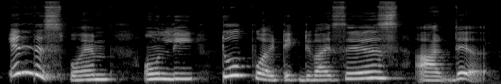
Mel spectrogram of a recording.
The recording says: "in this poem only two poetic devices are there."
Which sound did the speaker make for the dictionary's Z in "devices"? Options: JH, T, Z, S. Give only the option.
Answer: Z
